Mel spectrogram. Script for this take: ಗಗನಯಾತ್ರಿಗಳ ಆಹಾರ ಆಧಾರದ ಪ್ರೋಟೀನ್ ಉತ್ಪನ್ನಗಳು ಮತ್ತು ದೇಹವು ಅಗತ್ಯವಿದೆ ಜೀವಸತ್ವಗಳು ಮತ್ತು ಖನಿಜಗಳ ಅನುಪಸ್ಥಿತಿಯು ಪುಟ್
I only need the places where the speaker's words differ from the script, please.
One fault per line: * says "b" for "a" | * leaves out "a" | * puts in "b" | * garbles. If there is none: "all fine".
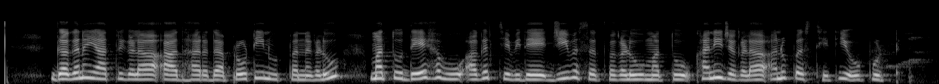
* leaves out "ಆಹಾರ"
